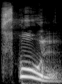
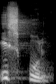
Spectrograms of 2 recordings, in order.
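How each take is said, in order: First: It is said with a neutral English accent. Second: It is said with a Bengali-influenced accent. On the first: The speaker calls it right. "Actually কি হবে, স্কুল" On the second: The speaker calls it wrong. "প্রোনাউন্সিয়েশনটা ওদের এমনি যে স্কুল, কিন্তু actually ওটা হচ্ছে এমটিআই এর জন্য"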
